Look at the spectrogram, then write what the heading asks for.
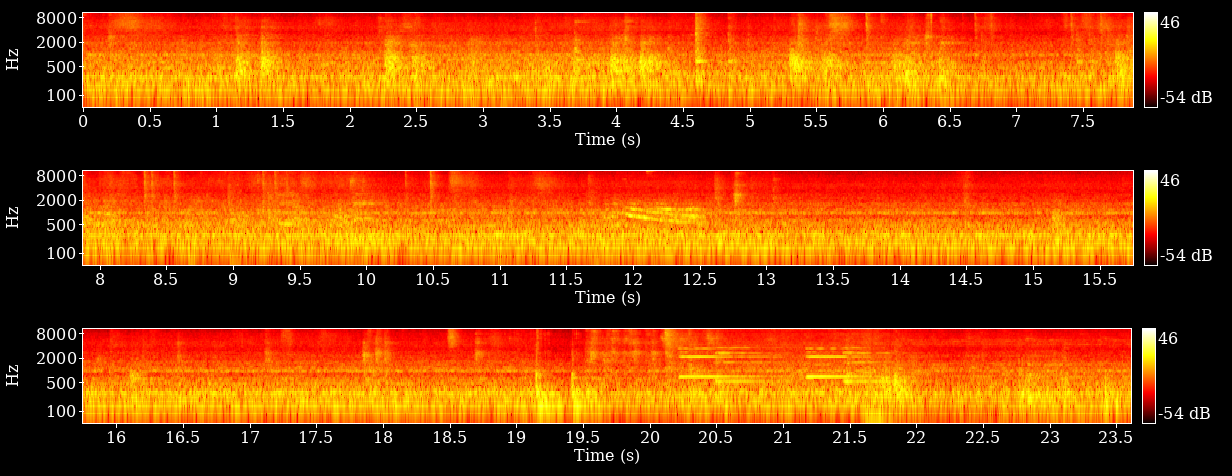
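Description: Meitetsu electric commuter train running along the track, heard from inside the cab, with the wheels clicking over rail joints. Near the end a level-crossing warning bell rings.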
